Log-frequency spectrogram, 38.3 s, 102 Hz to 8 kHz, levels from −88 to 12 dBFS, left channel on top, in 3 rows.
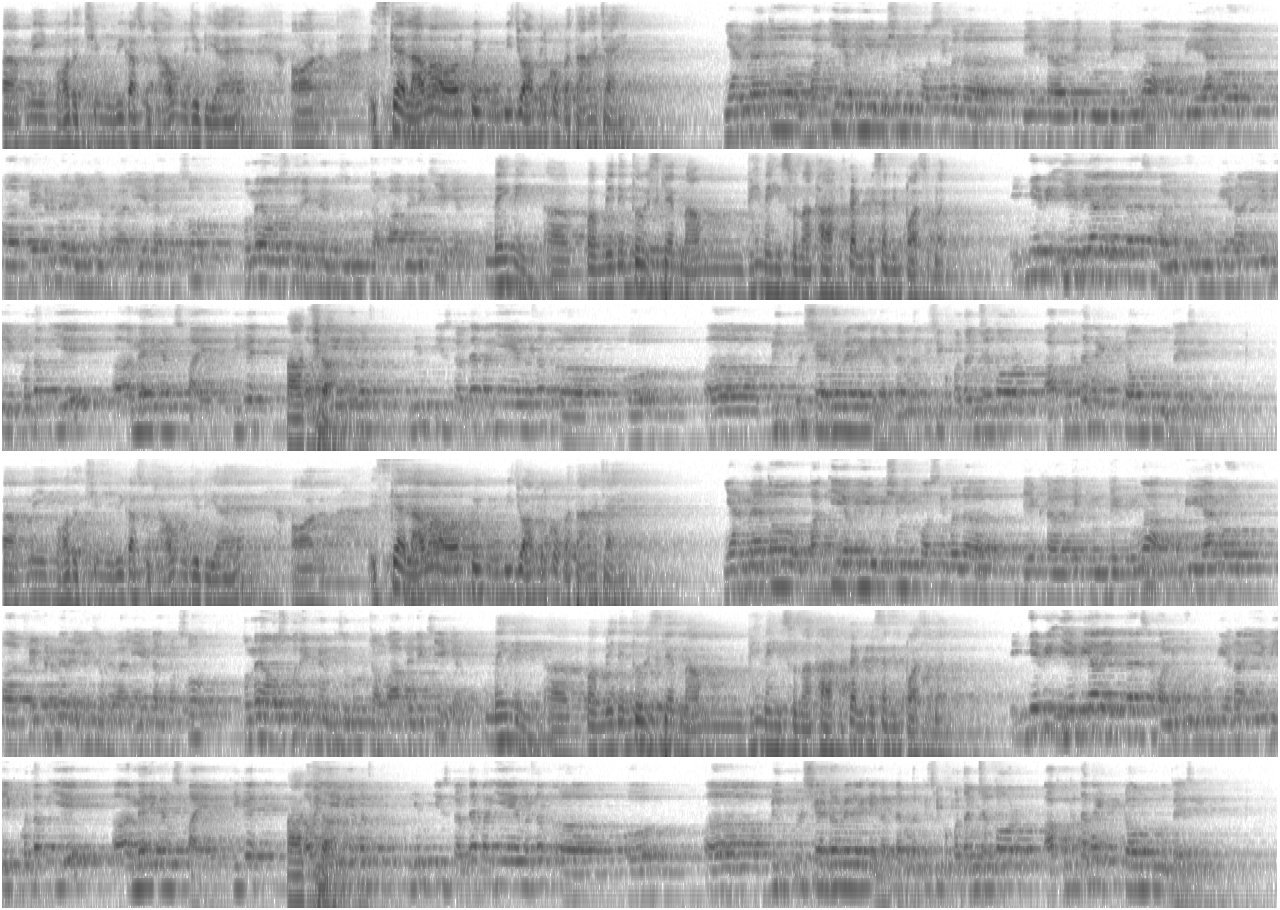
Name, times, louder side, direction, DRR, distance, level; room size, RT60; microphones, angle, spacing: voice 1, 0.0-6.3 17.6-22.2 28.4-28.9, left 2 dB, 50° left, -2 dB, 1.6 m, -27 dB
voice 2, 7.2-12.4 12.7-14.8 15.2-17.4 22.8-26.3 26.6-28.1 28.5-29.2 29.6-32.0 32.5-37.6, right 1 dB, 65° right, 1 dB, 4.8 m, -31 dB
26.0 x 22.0 x 8.6 m, 2.4 s
head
